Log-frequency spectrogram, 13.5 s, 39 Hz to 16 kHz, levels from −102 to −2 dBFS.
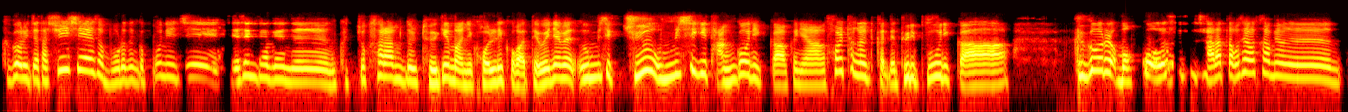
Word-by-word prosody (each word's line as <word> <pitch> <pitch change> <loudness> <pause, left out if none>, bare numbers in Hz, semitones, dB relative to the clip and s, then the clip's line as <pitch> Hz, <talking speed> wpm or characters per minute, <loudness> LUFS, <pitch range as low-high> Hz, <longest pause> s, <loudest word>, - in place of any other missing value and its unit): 그거를 245 +3 0
이제 225 -1 -2
다 215 -1 -3
쉬쉬해서 365 - +1
모르는 210 +2 -5
것 210 0 -10
뿐이지 365 - -6
제 200 - -1
생각에는 205 -8 -1
그쪽 210 +3 -9
사람들 235 -7 +2
되게 195 +6 +3
많이 180 -5 +1
걸릴 190 +4 +3
것 - - -4
같아요. - - +1
왜냐하면 235 +4 +3
음식 255 +4 -1
주 275 - +1 0.2
음식이 295 +6 +1
단 200 +2 -2
거니까 230 - 0
그냥 175 -1 -2
설탕을 330 - -1
그러니까 - - -5
네 180 - -3
들이부으니까 185 -8 +1 0.6
그거를 330 +2 +2
먹고 205 - +1
어렸을 - - +1
때부터 275 0 -16
자랐다고 265 +3 +1
생각하면은 250 - -2
240 Hz, 385 characters per minute, -22 LUFS, 200-280 Hz, 0.6 s, 되게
